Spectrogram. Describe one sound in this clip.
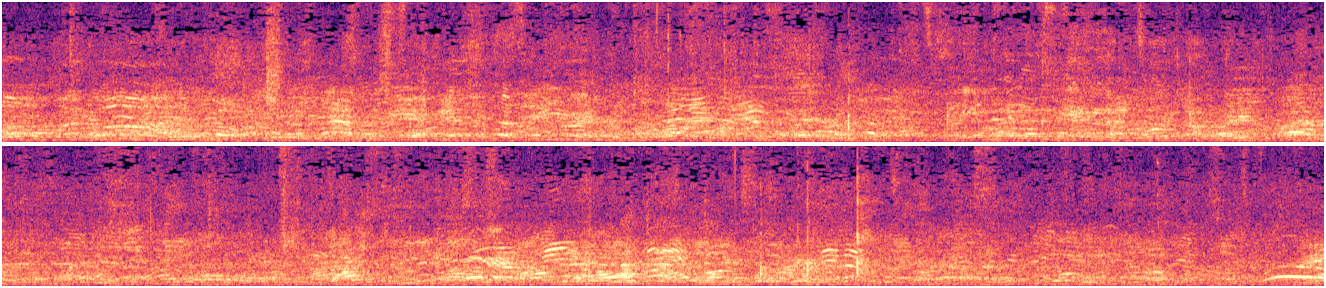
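Men shout to each other on an open field.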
